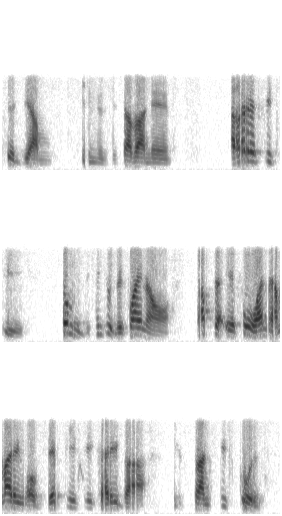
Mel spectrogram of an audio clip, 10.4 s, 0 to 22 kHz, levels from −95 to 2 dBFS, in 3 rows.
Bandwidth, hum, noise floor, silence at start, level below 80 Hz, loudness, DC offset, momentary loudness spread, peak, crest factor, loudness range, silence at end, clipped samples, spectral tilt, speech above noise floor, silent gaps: 3.8 kHz; none; -79 dBFS; 0.05 s; -86 dBFS; -26 LUFS; under 0.1%; 19 LU; -6 dBFS; 20 dB; 4 LU; 0.3 s; under 0.1%; -3 dB/octave; 53 dB; none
